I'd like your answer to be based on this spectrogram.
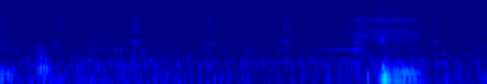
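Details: Sleeping dog snoring: soft, low rumbling breaths with faint regular snuffles, then a louder snorting snore near the end.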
